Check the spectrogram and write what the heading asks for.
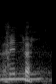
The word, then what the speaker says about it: Mensmi: Je le prononce bien? Oui, c'est ça, Menmi.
